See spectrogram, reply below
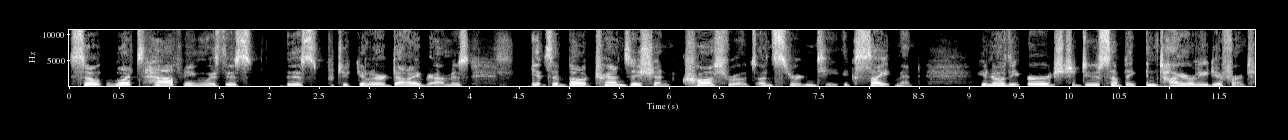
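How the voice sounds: A woman talks at medium pitch and a moderate pace, her tone fairly bright with a slightly husky edge and lively intonation. The sound is dry and close, with no echo.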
